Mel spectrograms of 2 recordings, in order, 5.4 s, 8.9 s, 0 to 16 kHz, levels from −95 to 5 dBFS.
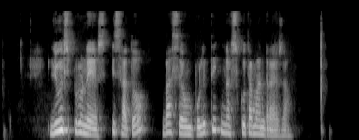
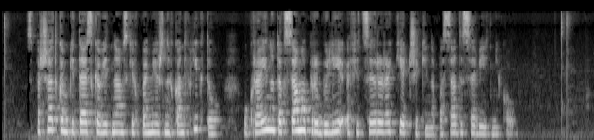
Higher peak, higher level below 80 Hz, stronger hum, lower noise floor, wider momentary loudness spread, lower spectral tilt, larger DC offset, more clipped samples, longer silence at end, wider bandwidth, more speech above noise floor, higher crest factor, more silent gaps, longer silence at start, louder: second, -6 dBFS vs 0 dBFS; second, -78 dBFS vs -60 dBFS; neither; first, -72 dBFS vs -59 dBFS; about the same, 21 LU vs 20 LU; about the same, -4.5 dB/octave vs -3.5 dB/octave; neither; neither; first, 0.55 s vs 0.4 s; about the same, 11.5 kHz vs 12 kHz; first, 47 dB vs 42 dB; about the same, 20 dB vs 16 dB; neither; first, 0.75 s vs 0.4 s; second, -25 LUFS vs -16 LUFS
